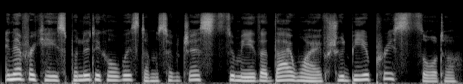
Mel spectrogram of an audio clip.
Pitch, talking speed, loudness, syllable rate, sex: 185 Hz, 205 wpm, -19 LUFS, 5.3 syllables/s, female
